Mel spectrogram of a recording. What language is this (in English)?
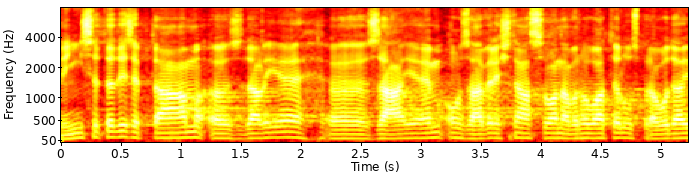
Czech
